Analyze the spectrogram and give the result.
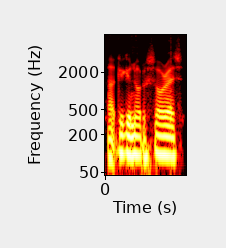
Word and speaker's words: Giganotosaurus: I want to ask you more specifically about Giganotosaurus in a moment.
